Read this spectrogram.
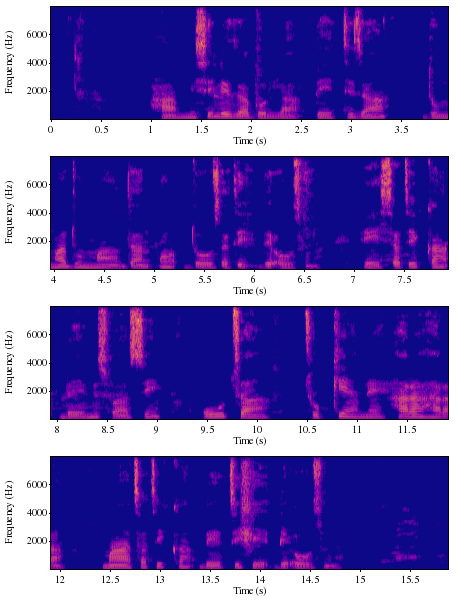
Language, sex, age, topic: Gamo, male, 18-24, agriculture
